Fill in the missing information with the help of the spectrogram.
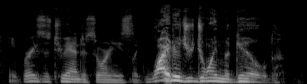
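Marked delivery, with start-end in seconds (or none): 1.5-2.8 loud bellowing roar. Game master voices a swordsman rushing at the player, roaring. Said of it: "what he's roaring as he's doing this".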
